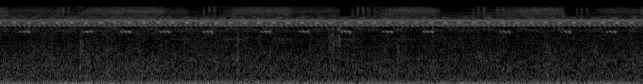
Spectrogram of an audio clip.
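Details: Autumn corn field crickets chirping in an even rhythm, crisp high pulses about three per second above a continuous shrill insect drone, soft wind and rustling stalks below.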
